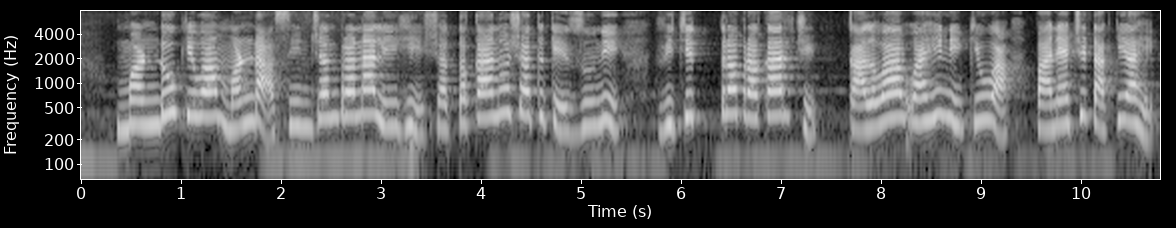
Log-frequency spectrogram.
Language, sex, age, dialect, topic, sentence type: Marathi, female, 51-55, Varhadi, agriculture, statement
